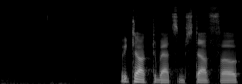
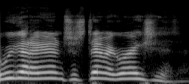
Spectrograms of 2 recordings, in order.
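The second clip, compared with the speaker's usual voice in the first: much higher, loud mock speech yell; yelled speech line; 9 dB louder than usual. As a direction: shout the slogan like a rally speech, even the key words. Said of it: "he'll yell in a speech".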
